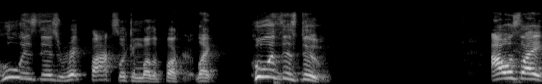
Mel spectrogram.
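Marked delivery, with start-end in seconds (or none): none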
